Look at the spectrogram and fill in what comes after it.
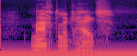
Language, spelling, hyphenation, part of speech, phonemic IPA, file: Dutch, maagdelijkheid, maag‧de‧lijk‧heid, noun, /ˈmaɣdələkˌhɛit/, Nl-maagdelijkheid.ogg
- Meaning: 1. virginity (state of being a virgin) 2. innocence, inexperience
